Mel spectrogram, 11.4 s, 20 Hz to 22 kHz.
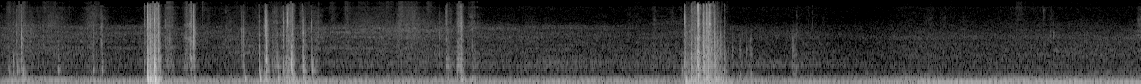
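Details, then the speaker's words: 2019 Toyota Tundra, engine running: short creaking rubs from two plastic pieces rubbing under the center console shifter trim, fixed by filing the plastic down. "i could see where two things have been rubbing together the rest of it is okay but right there two pieces of plastic have been rubbing"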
